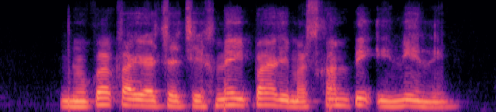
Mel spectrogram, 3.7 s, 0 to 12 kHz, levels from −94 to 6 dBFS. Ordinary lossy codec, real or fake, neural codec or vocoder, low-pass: Opus, 16 kbps; fake; codec, 44.1 kHz, 3.4 kbps, Pupu-Codec; 10.8 kHz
